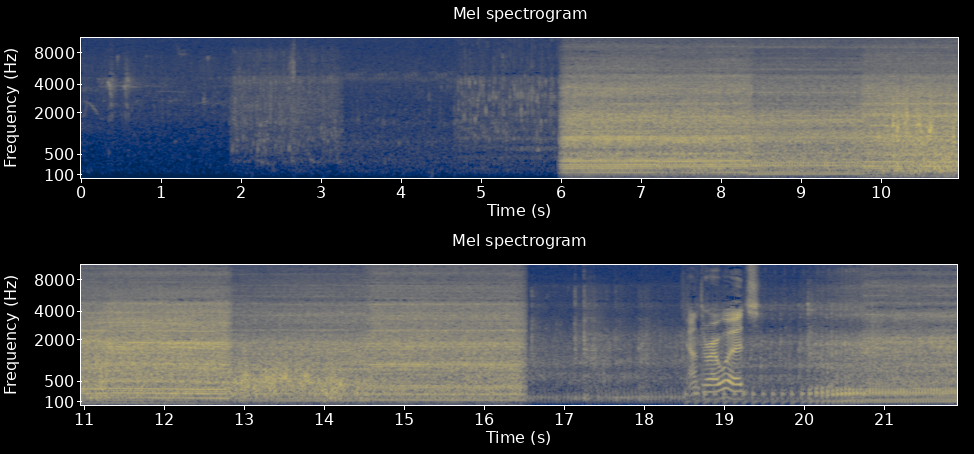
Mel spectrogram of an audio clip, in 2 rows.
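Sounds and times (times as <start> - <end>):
atv engine running: 6.0 - 21.9.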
